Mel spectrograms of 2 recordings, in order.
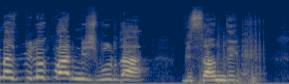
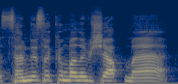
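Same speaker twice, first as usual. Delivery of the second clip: ordinary talk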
